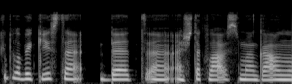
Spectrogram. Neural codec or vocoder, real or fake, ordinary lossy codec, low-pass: none; real; Opus, 32 kbps; 10.8 kHz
